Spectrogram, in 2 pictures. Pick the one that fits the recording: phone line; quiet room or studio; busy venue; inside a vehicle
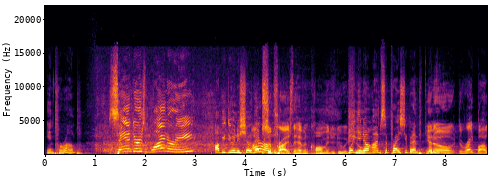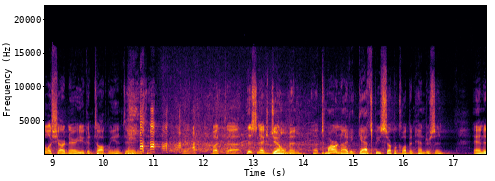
busy venue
